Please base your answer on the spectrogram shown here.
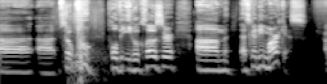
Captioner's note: whooshes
